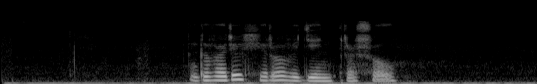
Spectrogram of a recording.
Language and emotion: Russian, sad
